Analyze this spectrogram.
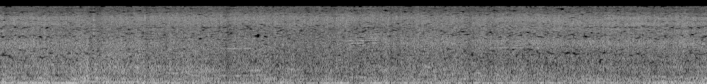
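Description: Heavy rain pouring steadily, a dense even hiss, with the low rumble of traffic passing on the wet road.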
